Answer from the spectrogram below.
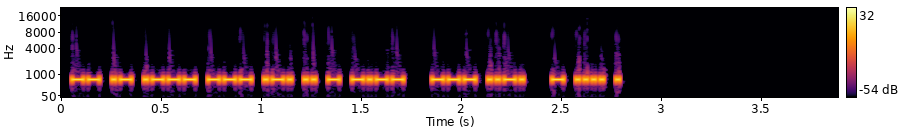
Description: Morse code, heard as a keyed tone, about 60 wpm, 700 Hz. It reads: MAJORITY OF THE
